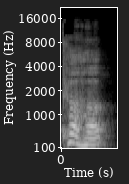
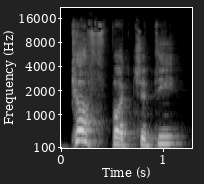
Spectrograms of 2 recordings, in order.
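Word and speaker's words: कः पचति: Now, it's not kaha in this case. It's kaf. Kaf pachati. When there's a pa following the visarga, it becomes a fa.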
